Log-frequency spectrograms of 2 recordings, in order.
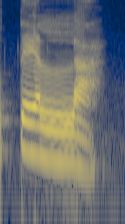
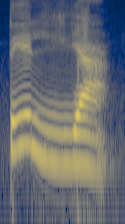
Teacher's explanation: Ele não vai tocar mais lá o alvéolo. O L, alvéolo. O lh, a língua vai mais lá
